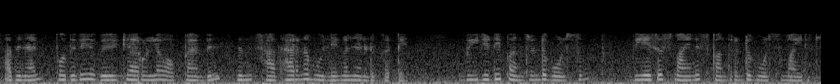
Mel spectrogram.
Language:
Malayalam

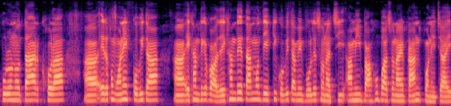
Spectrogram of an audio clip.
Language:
Bangla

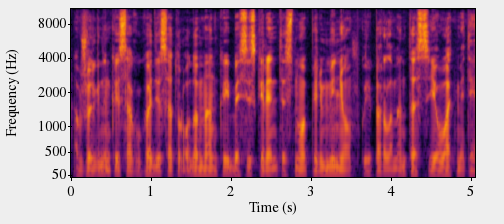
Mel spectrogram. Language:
Lithuanian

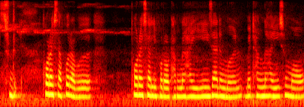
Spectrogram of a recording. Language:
Bodo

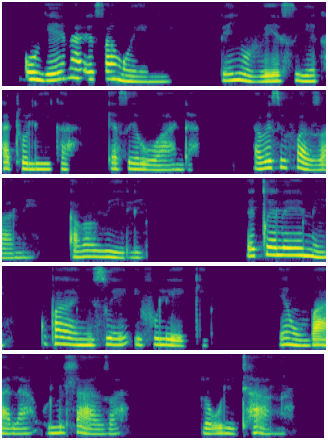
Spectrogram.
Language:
North Ndebele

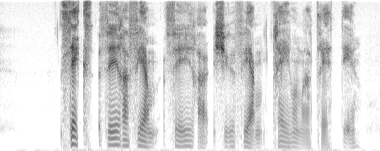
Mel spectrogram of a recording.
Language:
Swedish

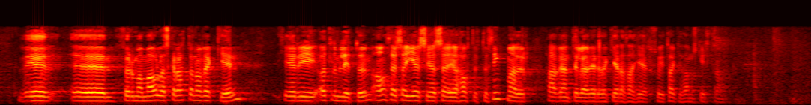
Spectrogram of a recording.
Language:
Icelandic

